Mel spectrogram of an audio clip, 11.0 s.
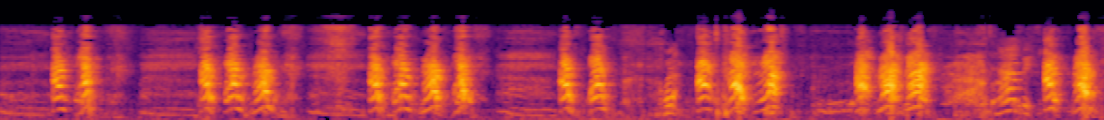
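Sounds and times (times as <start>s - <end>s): dog barking sharply: 7.0s - 7.9s, 8.6s - 9.4s, 10.4s - 11.0s.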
